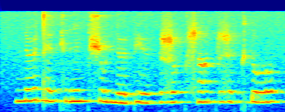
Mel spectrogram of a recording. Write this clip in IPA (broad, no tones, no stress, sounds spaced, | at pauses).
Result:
n ø t e k r ĩ k ʃ u n ø pʲ ø | ɮ o k ɬ ɑ̃ k ɮ y k ɗ o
